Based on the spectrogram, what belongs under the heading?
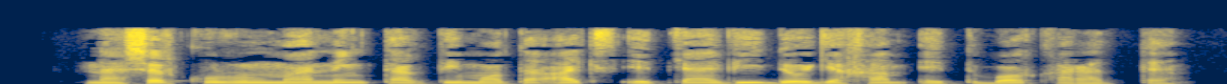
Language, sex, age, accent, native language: Uzbek, male, 19-29, Namangan, Uzbek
